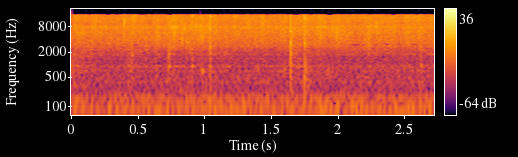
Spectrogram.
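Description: Meat fries in a pan with a steady, dense sizzle throughout, close and constant, with a few faint clicks of stirring.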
